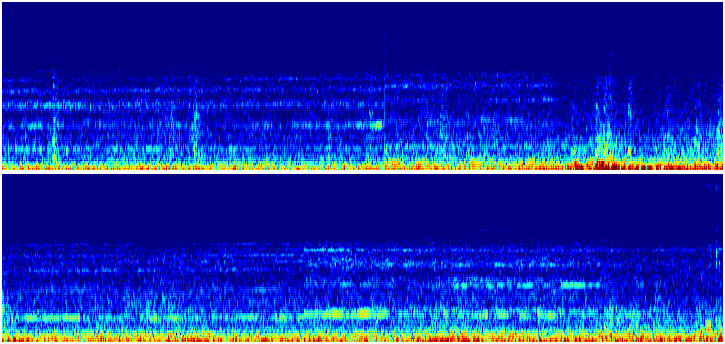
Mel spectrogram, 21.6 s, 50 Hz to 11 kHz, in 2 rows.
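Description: A Southeastern HS1 high-speed train in motion, heard from on board as a steady low rumble and hum that continues throughout with a few brief clunks, while voices talk quietly now and then over it.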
